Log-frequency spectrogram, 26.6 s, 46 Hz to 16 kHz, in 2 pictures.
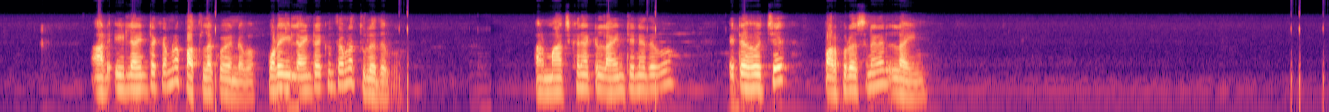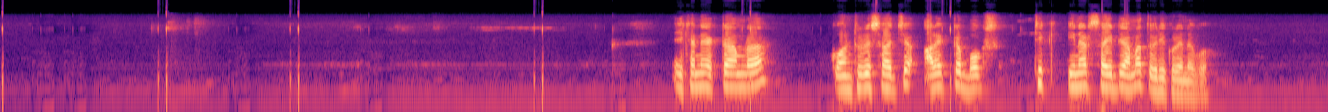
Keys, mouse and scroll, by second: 0.0 Tab, 0.2 KP_1, 2.0-5.1 drag, 6.4 ctrl+click, 7.4 F12, 7.8 Tab, 7.9 KP_3, 8.1 Tab, 9.2 typing, 10.3 Return, 12.9 click, 13.8 scroll down 1, 15.0 click, 15.3-16.2 scroll up 1, 16.2 click, 16.6-18.6 scroll up 1, 18.6 click, 24.2 KP_5.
